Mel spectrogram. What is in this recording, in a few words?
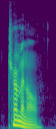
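"terminal", English word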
